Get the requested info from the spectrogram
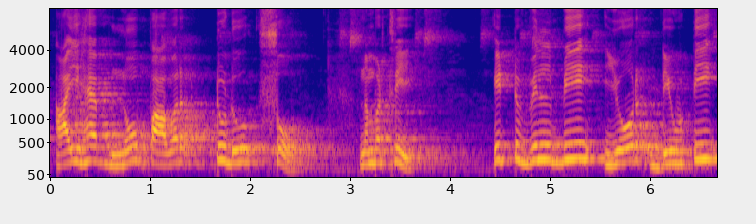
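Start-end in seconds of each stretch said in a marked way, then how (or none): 0.1-2.4 slow dictation. Shown as a demonstration. Dictating shorthand exercise. 4.5-6.6 slow dictation. Shown as a demonstration. Dictating shorthand exercise.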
